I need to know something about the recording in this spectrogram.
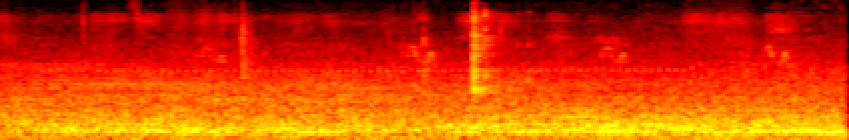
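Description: Wind rumbling on the microphone outdoors, with a couple of faint clicks as the lid of a small glass jar is twisted open.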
